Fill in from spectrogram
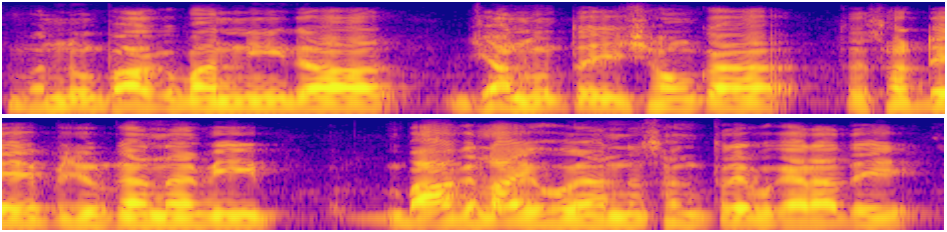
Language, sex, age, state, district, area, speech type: Punjabi, male, 60+, Punjab, Rupnagar, rural, spontaneous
